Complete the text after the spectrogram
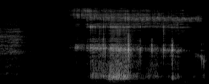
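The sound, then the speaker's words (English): A voice imitates a man slurping soup from a large bowl during a film session: a quick airy suck, a brief pause, then one long, wet, hissing slurp with small surges, fairly loud and with no talking. “But my goodness, he sips on this soup the whole film session for like, it's like a 25, 30 minute film session, by the way.”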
